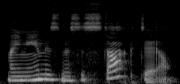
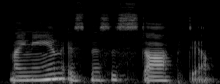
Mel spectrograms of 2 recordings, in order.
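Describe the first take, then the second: First: The stressed syllable has a marked pitch change. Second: The O vowel in Stockdale is drawn out longer. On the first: "You can change the pitch, the raise and fall of your voice" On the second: "Or the length of the vowel. So in my name, it's the O. I'll make it longer"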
